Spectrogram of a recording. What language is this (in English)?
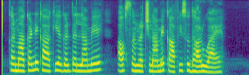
Hindi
